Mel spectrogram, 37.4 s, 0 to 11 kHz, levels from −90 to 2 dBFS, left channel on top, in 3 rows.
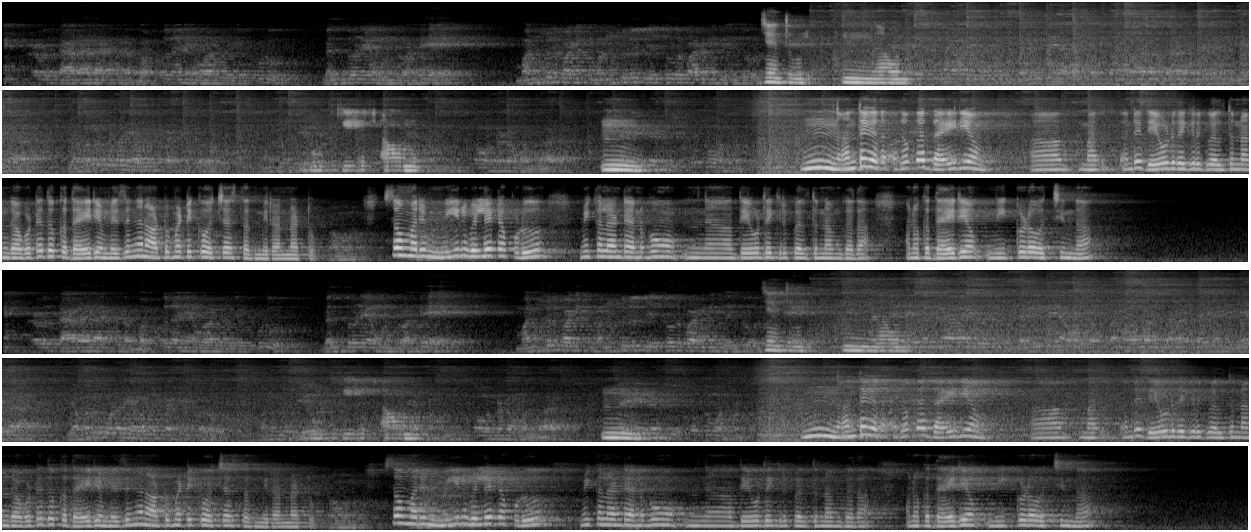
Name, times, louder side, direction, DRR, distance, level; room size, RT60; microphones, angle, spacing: voice 1, 0.2-2.8 3.2-4.5 5.1-8.0 8.4-12.8 13.1-14.6 15.0-18.0 18.6-20.1 20.8-21.7 28.2-28.5 29.0-29.7 31.1-31.3, equal, 15° right, -6 dB, 1.9 m, -47 dB
voice 2, 7.6-8.1 8.4-9.1 15.5-16.7 18.5-18.9 20.4-22.3 22.7-28.1 28.8-36.1, left 6 dB, 60° left, 13 dB, 0.3 m, -29 dB
sound 1, 7.9-24.4, left 2 dB, 45° left, 1.0 m, -49 dB
8.7 x 6.7 x 5.3 m, 1.5 s
head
